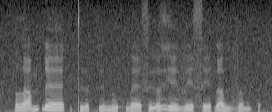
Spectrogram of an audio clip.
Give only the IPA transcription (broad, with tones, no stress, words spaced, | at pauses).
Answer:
la̰˧˥mɗɛ˧ | t̪ɨ˧˩ə̯kɨ˨˦nu˨˩ hwɛ˧˩sɨ̰˧˥ə̯ ɣe˧ve˧se˨˩ɗa˧w və̰˧˨mʔ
